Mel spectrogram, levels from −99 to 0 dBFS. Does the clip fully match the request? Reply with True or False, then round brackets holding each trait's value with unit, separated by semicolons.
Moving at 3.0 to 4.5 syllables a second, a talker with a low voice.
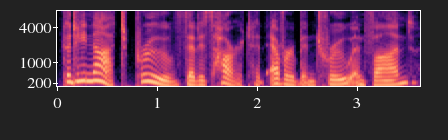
False (4.3 syllables/s; 190 Hz)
